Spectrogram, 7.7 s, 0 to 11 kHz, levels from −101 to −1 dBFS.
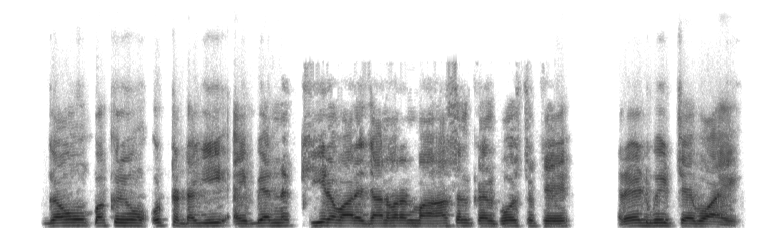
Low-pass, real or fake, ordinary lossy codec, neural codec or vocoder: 7.2 kHz; real; Opus, 24 kbps; none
